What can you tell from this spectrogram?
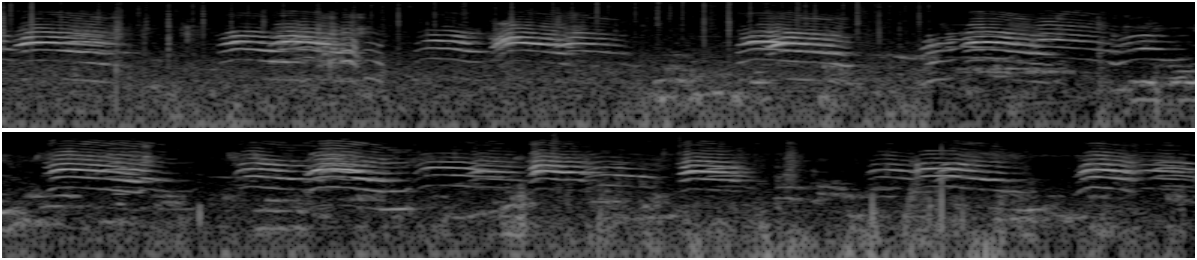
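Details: Street cats meowing repeatedly in a persistent series of short, bright meows with brief gaps, some overlapping and uneven in rhythm; quiet human voices and handling noises underneath.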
